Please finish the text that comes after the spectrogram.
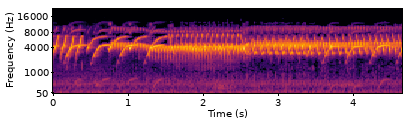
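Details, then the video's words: ['Belgian canary delivering rising slurred whistles, then a rolling sustained trill that jumps higher, with a few more curved whistled notes near the end.'] "Canário Belga Cantando Estourado"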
